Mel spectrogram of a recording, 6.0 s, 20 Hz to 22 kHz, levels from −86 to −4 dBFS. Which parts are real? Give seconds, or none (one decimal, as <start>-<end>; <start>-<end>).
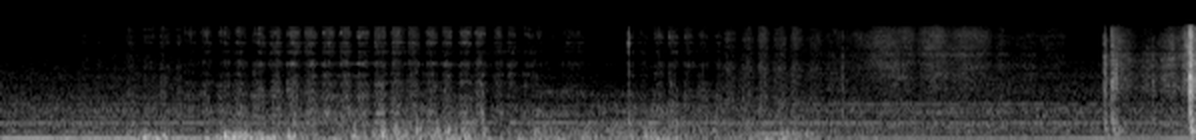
0.0-0.9; 3.6-6.0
